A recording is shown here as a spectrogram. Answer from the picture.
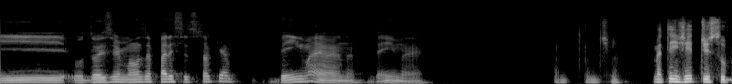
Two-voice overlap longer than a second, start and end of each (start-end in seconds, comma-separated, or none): none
